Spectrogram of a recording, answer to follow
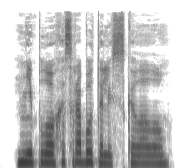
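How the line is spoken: Smirking grunt. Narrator (Russian): хмыкнул дробитель

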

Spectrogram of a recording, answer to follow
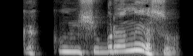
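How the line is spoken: Shriek. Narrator (Russian): взвизгнул Морис

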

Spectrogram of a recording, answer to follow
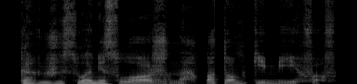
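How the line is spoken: Muttered. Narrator (Russian): пробормотал Джосер

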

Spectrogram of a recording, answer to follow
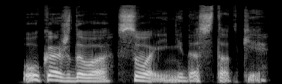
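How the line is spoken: Sigh. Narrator (Russian): вздохнул Адам

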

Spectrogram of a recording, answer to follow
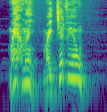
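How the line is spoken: Shouting. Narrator (Vietnamese): Bác hét lên

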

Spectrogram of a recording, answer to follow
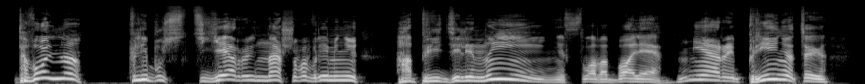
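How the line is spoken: Loud energetic declaration. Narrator (Russian): Он проговорил громко на всю комнату, заключил энергически

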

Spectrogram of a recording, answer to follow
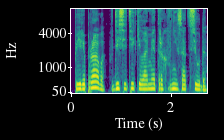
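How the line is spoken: Said in an undertone. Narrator (Russian): вполголоса сказал Симон

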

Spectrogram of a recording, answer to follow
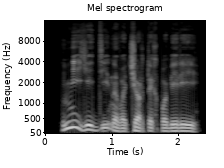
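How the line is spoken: Weary. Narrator (Russian): устало промолвил Соренсон

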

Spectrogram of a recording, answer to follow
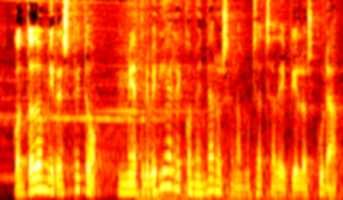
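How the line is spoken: Plain. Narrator (Spanish): dijo Chatalla

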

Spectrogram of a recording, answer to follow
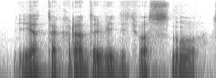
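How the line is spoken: Quiet. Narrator (Russian): сказала она тихо

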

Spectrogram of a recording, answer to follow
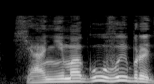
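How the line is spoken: Shouting. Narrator (Russian): закричал я

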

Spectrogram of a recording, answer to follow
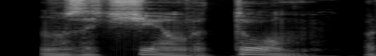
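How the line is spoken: Surprised muttering. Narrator (Russian): пробормотал я, немало удивившись

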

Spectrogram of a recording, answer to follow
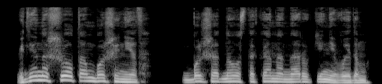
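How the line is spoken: Snorting. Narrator (Russian): хмыкнул я

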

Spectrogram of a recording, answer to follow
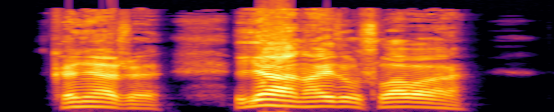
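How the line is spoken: Hopeful wail. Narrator (Russian): взвыл Федотка, и в его глазах мелькнула надежда

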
